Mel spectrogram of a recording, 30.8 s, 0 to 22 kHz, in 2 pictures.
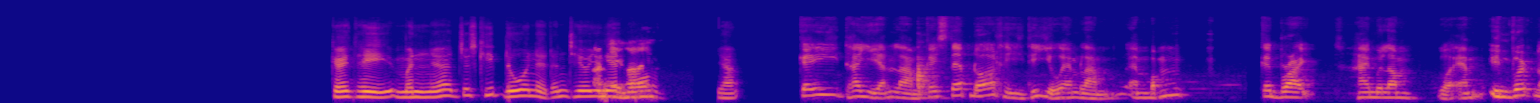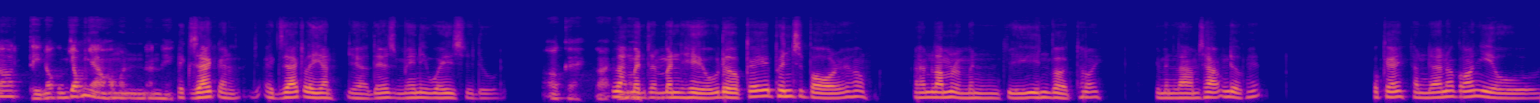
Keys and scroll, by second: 0.2 Return.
